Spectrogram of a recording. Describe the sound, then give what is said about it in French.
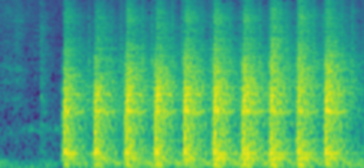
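Rapid knocking on a door, a long run of evenly spaced, sharp raps in a steady fast rhythm that starts abruptly and keeps going without pause. “Qui est là? Qui c'est qui frappe?”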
